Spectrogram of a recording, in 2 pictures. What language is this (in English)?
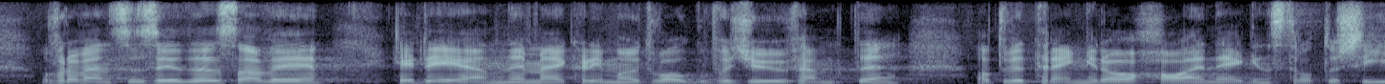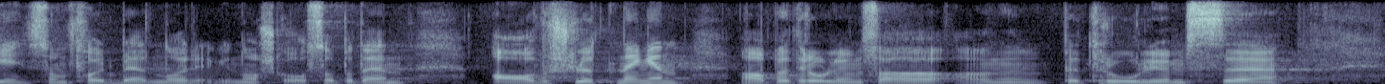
Norwegian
